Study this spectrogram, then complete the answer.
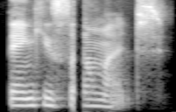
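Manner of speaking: usual speaking voice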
